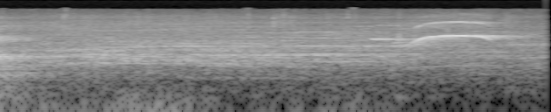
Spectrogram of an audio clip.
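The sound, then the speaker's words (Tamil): A large crowd at a college function applauds and cheers for the college administration in a dense, continuous wash of clapping and shouting, with a brief high whistle-like cry rising near the end before it eases off slightly. “இவ்வளவு பிரம்மாண்டமாக ஏற்பாடு பண்ண இந்த கல்லூரி நிர்வாகத்திற்கு ஒரு பலத்த கைத்தட்டலை முதல்ல நம்ம பரிசாக கொடுத்துடலாமா சத்தமா எல்லாரும் சேர்ந்து இன்னும் சத்தமா”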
